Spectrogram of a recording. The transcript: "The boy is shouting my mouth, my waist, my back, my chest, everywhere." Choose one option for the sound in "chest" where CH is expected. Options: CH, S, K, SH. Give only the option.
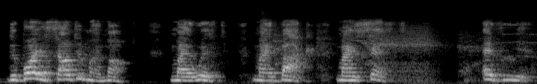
S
